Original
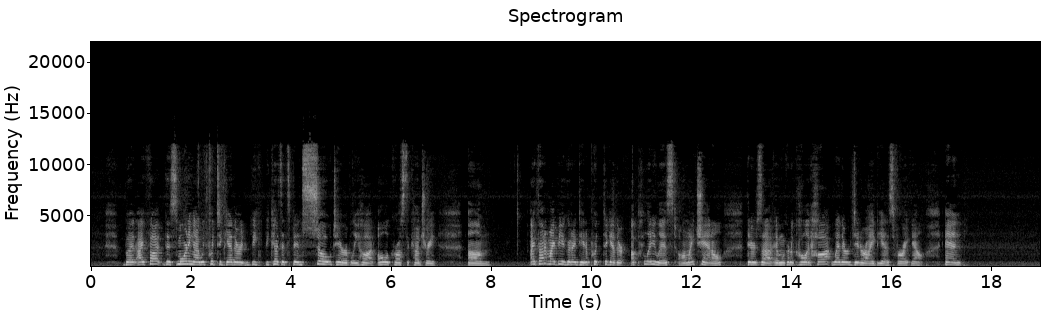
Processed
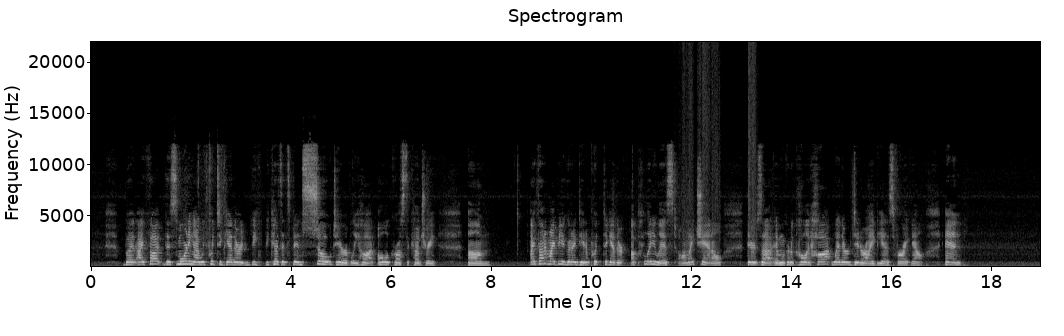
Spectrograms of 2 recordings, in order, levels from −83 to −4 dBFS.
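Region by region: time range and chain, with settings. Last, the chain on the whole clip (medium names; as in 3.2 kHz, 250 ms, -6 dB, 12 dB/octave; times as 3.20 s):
11.63–13.35 s: peaking EQ 85 Hz -8 dB 1.9 oct + band-stop 1.2 kHz, Q 8 + short-mantissa float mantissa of 2-bit
whole clip: none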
